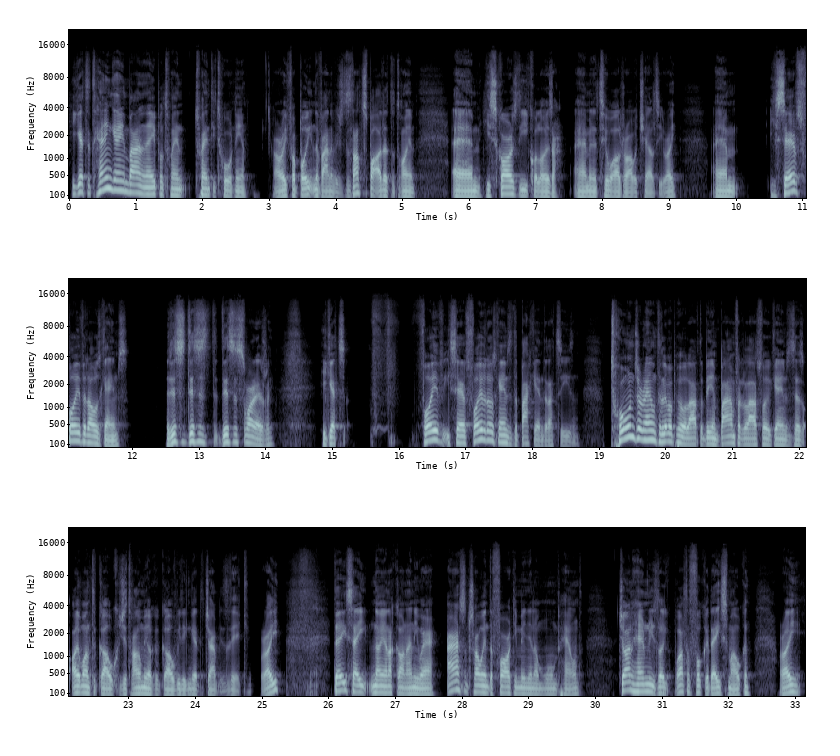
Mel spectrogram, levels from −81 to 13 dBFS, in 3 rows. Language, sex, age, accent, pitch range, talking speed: English, male, 30-49, Irish, 90-120 Hz, 230 wpm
